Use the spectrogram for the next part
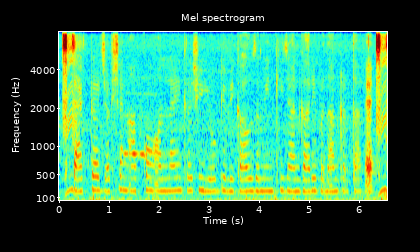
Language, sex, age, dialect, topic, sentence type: Hindi, female, 25-30, Awadhi Bundeli, agriculture, statement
